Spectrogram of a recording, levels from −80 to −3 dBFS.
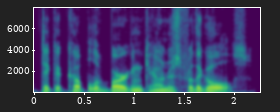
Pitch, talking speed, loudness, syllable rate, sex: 110 Hz, 240 wpm, -17 LUFS, 5.9 syllables/s, male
